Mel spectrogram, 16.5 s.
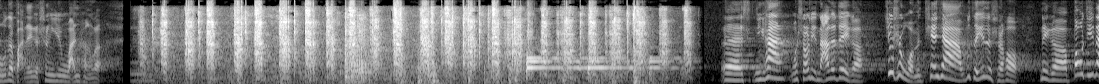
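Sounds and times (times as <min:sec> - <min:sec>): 
speech: 0:00.0 - 0:01.7, 0:11.1 - 0:16.4
small bamboo chair creaking in a rocking rhythm: 0:02.0 - 0:10.6.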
